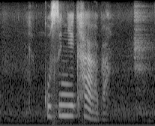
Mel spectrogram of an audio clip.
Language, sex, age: South Ndebele, female, 22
